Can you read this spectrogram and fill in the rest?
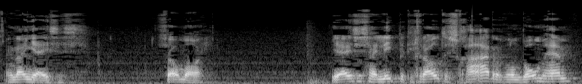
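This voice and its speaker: A man's voice: mid-range voice, slow pace, darkish tone, slightly rough. A man preaching a sermon in a conversational way, often asking the listeners questions. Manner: conversational, asks rhetorical questions.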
